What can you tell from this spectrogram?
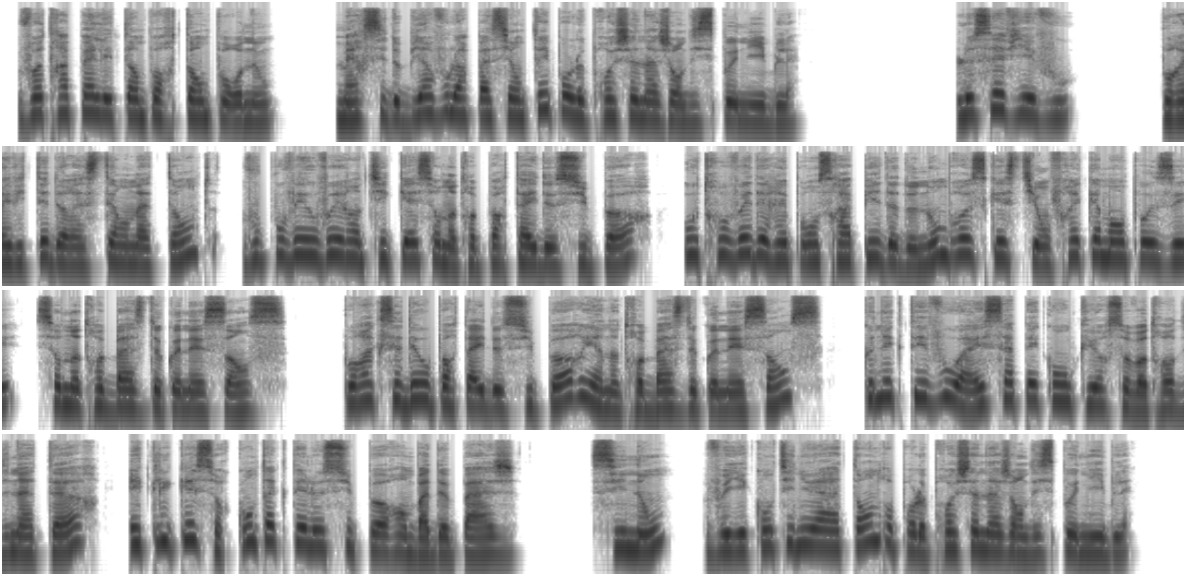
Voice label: french voice telephone

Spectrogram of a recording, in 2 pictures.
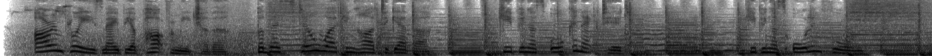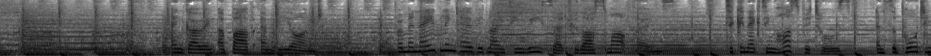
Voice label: corporate

